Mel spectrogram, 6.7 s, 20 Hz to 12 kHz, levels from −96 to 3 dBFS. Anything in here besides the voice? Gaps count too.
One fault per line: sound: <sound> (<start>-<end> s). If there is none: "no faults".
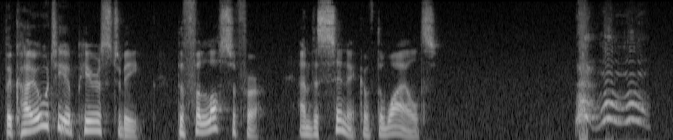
sound: bark (5.7-6.5 s)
